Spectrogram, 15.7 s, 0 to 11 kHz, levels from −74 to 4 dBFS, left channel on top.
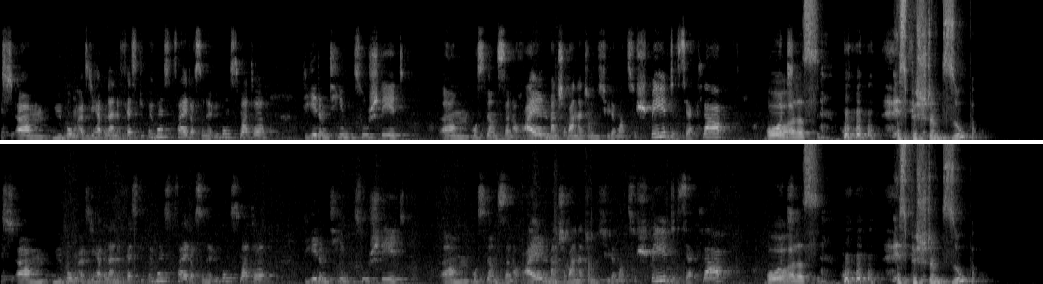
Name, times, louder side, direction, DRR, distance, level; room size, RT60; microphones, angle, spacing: voice 1, 0.0-4.0 4.5-6.0 6.6-10.8 11.5-11.9 12.2-13.5, left 4 dB, 60° left, 5 dB, 1.4 m, -34 dB
sound 1, 0.7-14.0, right 1 dB, 80° right, 3.5 m, -52 dB
voice 2, 11.5-12.1 13.4-14.6, left 3 dB, 20° left, 8 dB, 1.3 m, -30 dB
17.0 x 9.9 x 7.8 m, 0.70 s
head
